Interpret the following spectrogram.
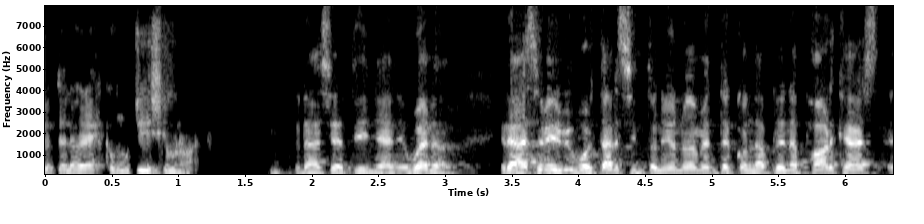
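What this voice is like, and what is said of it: Guayaquil Ecuadorian Spanish accent. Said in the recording (Spanish): “el Guayaco con acento”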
